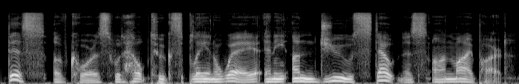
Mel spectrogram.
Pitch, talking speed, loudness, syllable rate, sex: 125 Hz, 160 wpm, -15 LUFS, 4.1 syllables/s, male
